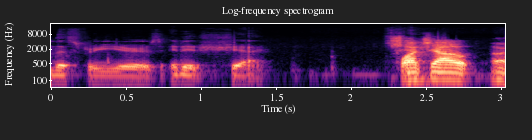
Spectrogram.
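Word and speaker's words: Shai: Aye, It's aye, Shay, aye. not Shy. Thunder fans have known this for years. It is Shay.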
